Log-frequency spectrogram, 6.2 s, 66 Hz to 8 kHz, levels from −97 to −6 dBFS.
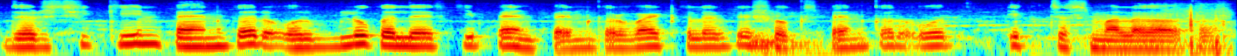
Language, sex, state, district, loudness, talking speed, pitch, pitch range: Hindi, male, Delhi, New Delhi, -18 LUFS, 185 wpm, 160 Hz, 150-175 Hz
